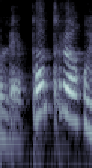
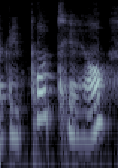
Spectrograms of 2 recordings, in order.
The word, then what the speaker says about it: report: 그러면 원형처럼 리포트 그다음에 이거 report를요 레퍼트라고 읽으시는 경우가 있는데 그런 발음은 없습니다 리포트에요 자 그 다음에 페이드죠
